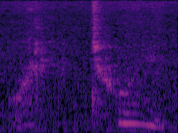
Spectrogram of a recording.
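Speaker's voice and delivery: urgent whispered question. Retold or imitated. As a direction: hiss it so nobody else hears. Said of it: "And I'm like".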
